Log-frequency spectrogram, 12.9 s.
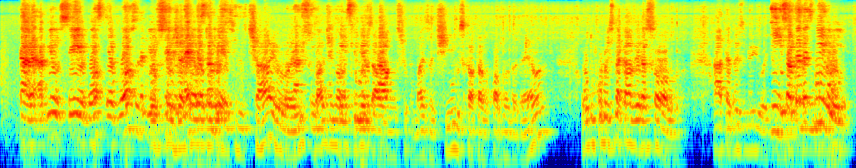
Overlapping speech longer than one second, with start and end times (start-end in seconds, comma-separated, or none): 2.2-3.5, 4.1-5.8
